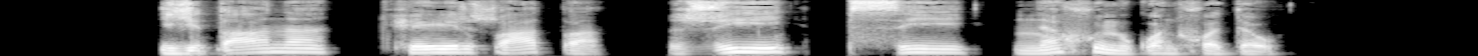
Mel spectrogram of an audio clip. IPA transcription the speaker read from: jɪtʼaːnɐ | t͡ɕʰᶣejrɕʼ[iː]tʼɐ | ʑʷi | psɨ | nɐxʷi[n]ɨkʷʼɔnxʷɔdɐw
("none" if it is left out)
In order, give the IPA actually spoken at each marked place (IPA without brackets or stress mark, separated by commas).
aː, m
